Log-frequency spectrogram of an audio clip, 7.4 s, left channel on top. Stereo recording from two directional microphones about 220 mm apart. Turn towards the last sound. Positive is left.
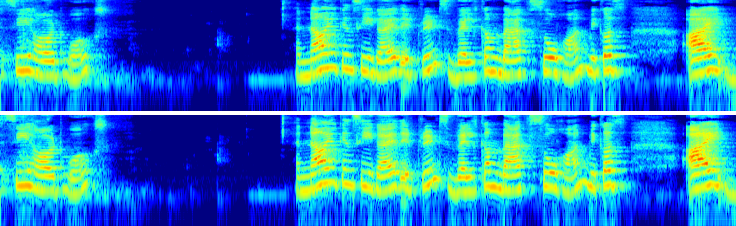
turn(degrees=-35)  # may be behind; listen again after turning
